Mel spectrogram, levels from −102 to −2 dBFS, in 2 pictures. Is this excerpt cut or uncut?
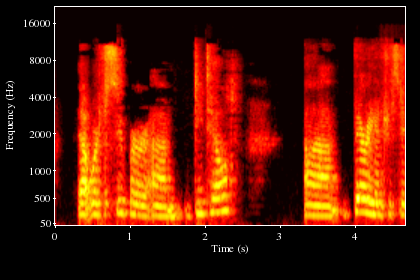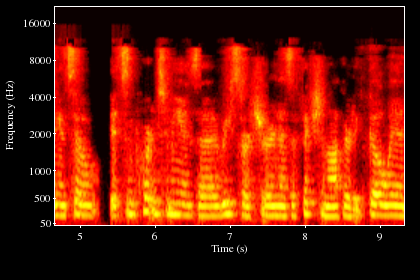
uncut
